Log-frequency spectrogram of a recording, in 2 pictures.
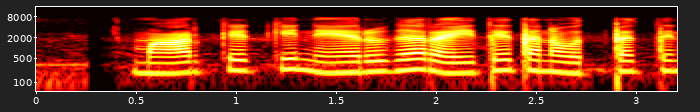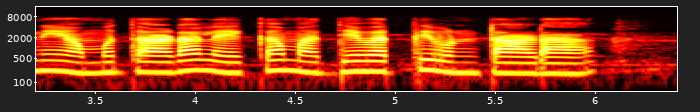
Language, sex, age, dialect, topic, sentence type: Telugu, female, 18-24, Utterandhra, agriculture, question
